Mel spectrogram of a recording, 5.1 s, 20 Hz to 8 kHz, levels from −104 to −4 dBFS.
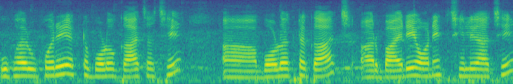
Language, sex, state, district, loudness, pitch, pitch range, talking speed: Bengali, female, Bihar, Katihar, -16 LUFS, 215 Hz, 200-235 Hz, 175 wpm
